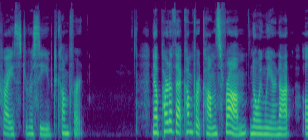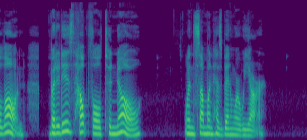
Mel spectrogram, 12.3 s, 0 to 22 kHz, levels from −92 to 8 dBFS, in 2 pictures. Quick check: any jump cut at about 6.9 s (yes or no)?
yes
